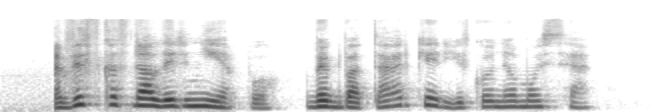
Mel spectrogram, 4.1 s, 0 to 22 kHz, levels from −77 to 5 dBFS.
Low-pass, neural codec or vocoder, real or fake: 10.8 kHz; codec, 16 kHz in and 24 kHz out, 0.6 kbps, FocalCodec, streaming, 4096 codes; fake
